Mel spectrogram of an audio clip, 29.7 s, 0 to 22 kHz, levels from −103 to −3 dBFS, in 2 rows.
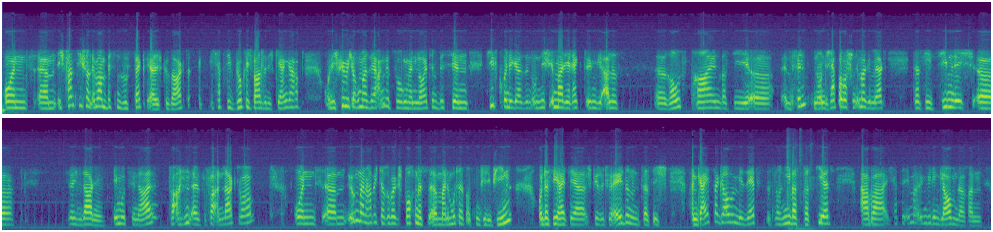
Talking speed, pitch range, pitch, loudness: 220 wpm, 210-250 Hz, 225 Hz, -19 LUFS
